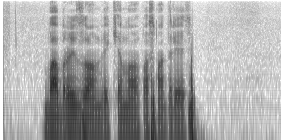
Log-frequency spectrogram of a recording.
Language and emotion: Russian, neutral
